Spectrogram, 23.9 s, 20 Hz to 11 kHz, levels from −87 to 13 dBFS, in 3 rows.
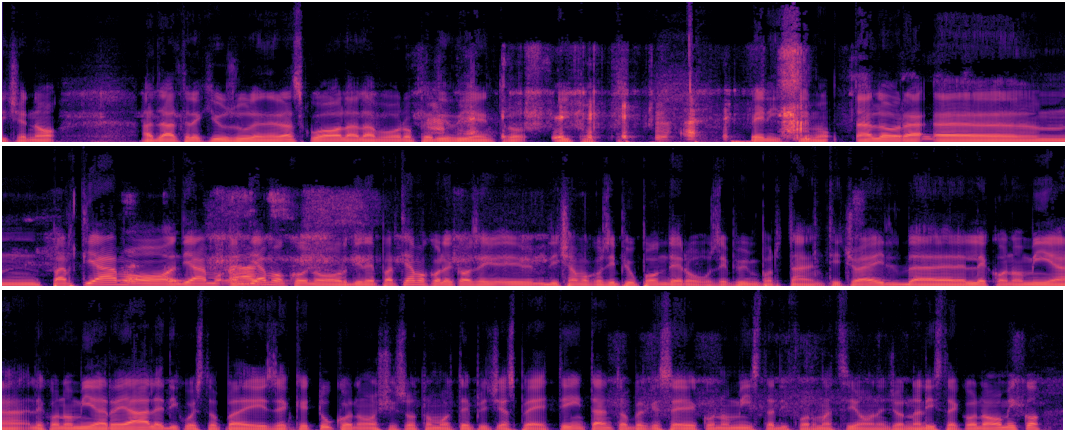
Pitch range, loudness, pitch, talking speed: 80-100 Hz, -23 LUFS, 90 Hz, 135 wpm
